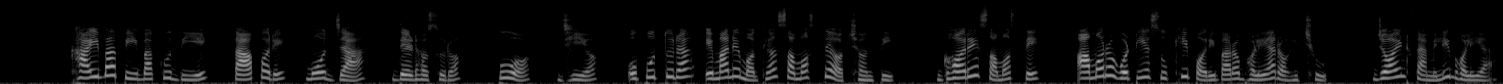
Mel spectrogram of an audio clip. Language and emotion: Odia, neutral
